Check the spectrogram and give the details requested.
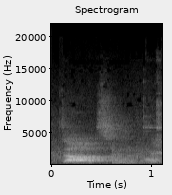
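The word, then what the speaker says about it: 大熊猫: Da Xiong Mao.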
